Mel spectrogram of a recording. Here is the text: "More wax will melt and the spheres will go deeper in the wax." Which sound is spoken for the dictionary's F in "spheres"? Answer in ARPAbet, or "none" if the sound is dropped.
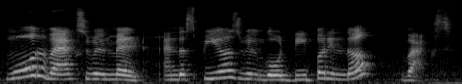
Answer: P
